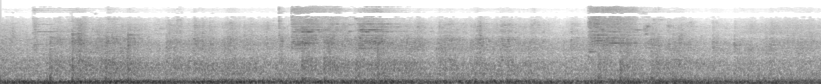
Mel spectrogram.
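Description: Freight train rolling past with a steady, heavy rumble of wheels on rail, and brief high metallic sounds about three and six seconds in.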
